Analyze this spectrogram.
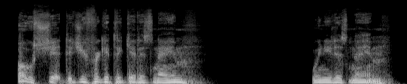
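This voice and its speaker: A man talks at a moderate pace in a put-on character voice. His pitch sits fairly low. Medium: actual play. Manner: blunt, curt.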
